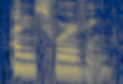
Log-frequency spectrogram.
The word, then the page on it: unswerving: American English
